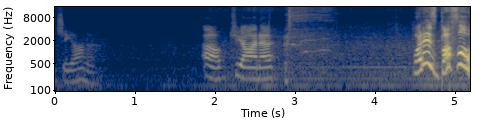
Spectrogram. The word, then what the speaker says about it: Gianna: Gina is her name. No. but I'm pronouncing everyone's name wrong. What happened to Gianna?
